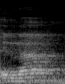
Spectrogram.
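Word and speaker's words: إنّ: Kenapa dibacanya inna? Ya, karena innanya itu dia berada fil ibtida, permulaan kalam. Permulaan omongan dimulai dengan inna, maka wajib innanya itu dikasrohkan pada hamzahnya, ya.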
